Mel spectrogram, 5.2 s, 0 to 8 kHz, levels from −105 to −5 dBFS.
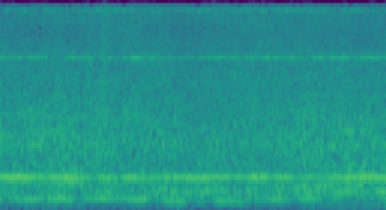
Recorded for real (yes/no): no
